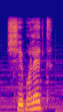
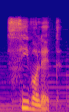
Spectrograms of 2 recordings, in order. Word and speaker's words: Shibolet: Si respondía que no, le pedían que pronunciara la palabra Shibolet. Los de la tribu de Efraín, debido a su dialecto, pronunciaban esta palabra Sibolet, lo que delataba su identidad.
